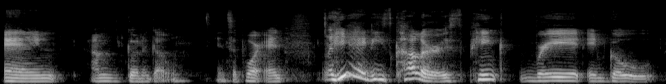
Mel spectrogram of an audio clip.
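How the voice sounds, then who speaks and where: A woman co-hosting a podcast, chatting in a relaxed, slangy way. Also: low voice, takes it slowly. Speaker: podcast co-host. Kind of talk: casual chat.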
